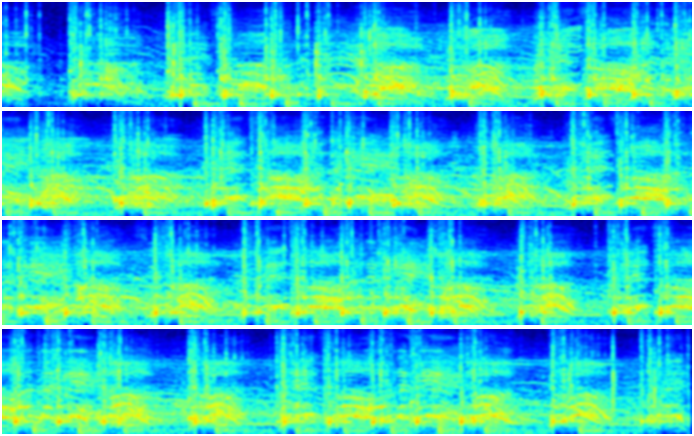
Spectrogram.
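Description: Tokyo Yakult Swallows fans in the outfield cheering section chanting a batter's cheer song (ōenka) in unison over a steady rhythmic beat. The chant breaks off briefly just after the start, then runs on loud and steady.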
